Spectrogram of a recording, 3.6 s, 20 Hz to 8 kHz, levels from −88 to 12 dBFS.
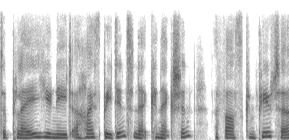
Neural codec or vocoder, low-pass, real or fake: none; 7.2 kHz; real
